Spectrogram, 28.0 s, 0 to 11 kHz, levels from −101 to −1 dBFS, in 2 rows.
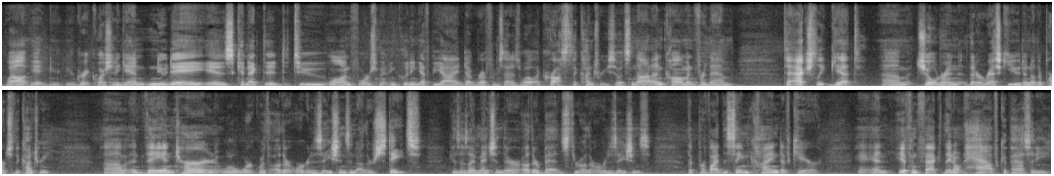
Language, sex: English, male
